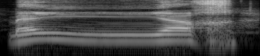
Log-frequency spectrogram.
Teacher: এখানে ইয়া রয়েছে, তাহলে এই নুন সাকিনকে আমরা গুণনা করে পড়বো।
